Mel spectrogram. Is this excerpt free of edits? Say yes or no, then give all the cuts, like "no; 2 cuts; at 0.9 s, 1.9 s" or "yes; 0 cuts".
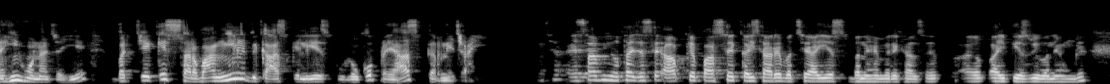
yes; 0 cuts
